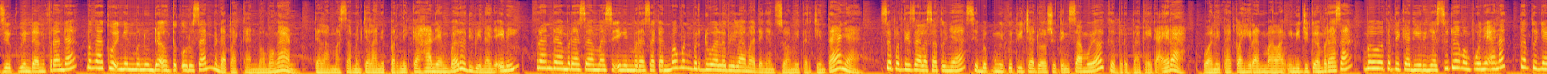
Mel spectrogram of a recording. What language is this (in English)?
Indonesian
